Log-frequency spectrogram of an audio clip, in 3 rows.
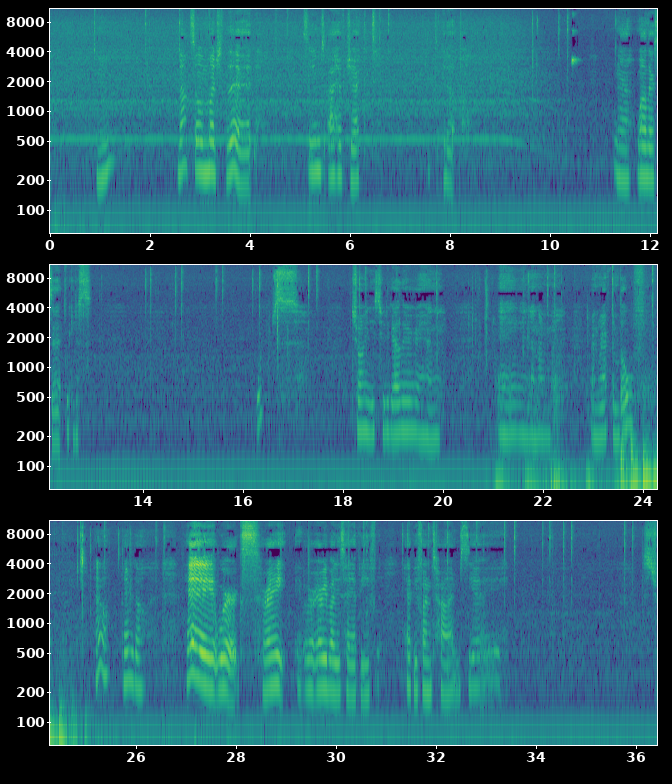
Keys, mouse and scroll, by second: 3.7 Tab, 4.6-8.8 drag, 5.2 Tab, 5.9 Tab, 7.5 Tab, 8.0 a, 8.8 a, 9.7 u, 14.8 click, 15.7 click, 15.9-18.3 right drag, 16.8 ctrl+z, 18.9 Tab, 20.6 a, 20.9 a, 21.6 u, 26.4 click, 26.8 Tab, 26.8-28.9 right drag, 27.5 Tab, 28.5 a, 28.9 a, 29.5 a, 29.9 a, 31.9 a.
